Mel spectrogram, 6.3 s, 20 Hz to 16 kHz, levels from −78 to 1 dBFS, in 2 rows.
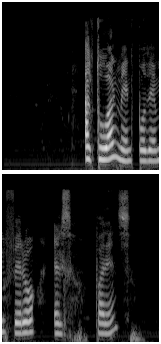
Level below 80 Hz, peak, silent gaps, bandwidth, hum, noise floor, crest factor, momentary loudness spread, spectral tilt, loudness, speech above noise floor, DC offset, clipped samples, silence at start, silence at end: -56 dBFS; -2 dBFS; none; 11.5 kHz; none; -68 dBFS; 22 dB; 17 LU; -4 dB/octave; -23 LUFS; 46 dB; under 0.1%; under 0.1%; 1.65 s; 0.45 s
